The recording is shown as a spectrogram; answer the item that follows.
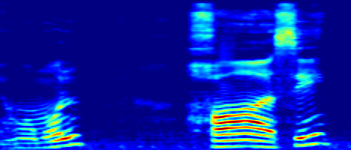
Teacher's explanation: خا مستعلیہ میں سے اس لیے خا کو موٹا پڑھیں گے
